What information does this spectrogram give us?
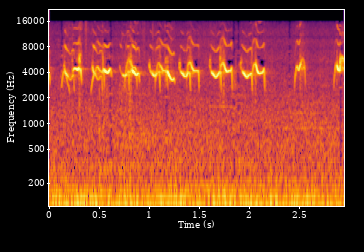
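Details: Freshly hatched Pekin ducklings peep loudly on a farm: shrill, high, slightly warbled notes repeated about three times a second, each a quick rise and fall, with a quiet background.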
